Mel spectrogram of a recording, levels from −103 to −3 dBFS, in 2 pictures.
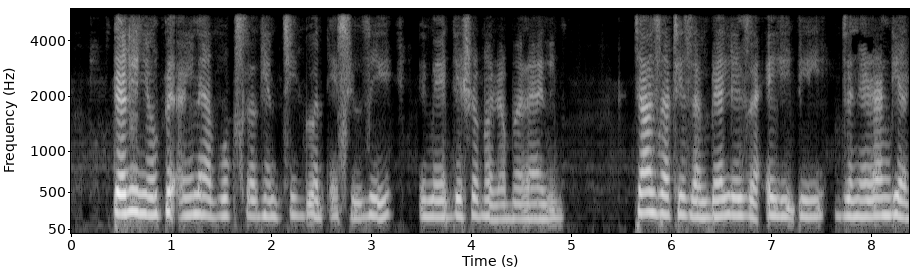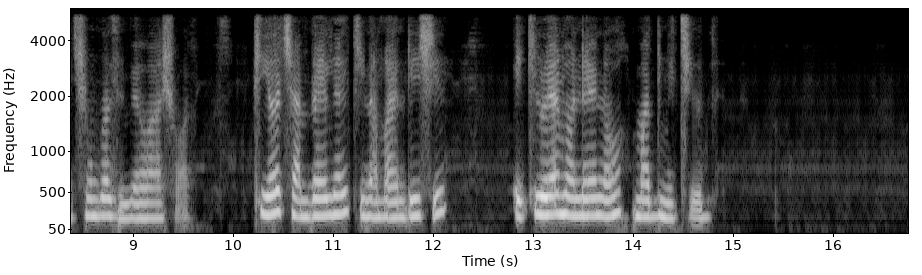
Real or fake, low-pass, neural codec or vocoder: fake; 5.4 kHz; codec, 16 kHz in and 24 kHz out, 0.6 kbps, FireRedTTS-2 codec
